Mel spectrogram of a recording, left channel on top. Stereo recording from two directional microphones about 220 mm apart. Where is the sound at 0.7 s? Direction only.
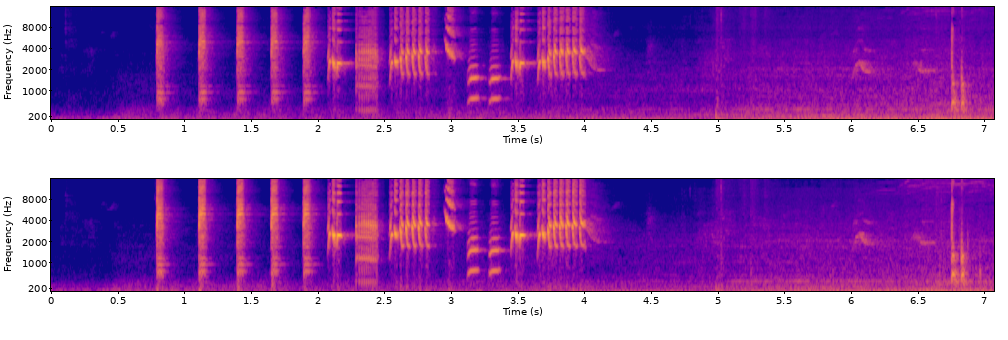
25° right (ahead or behind).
